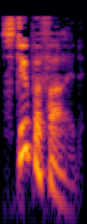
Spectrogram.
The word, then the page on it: stupefied: British English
